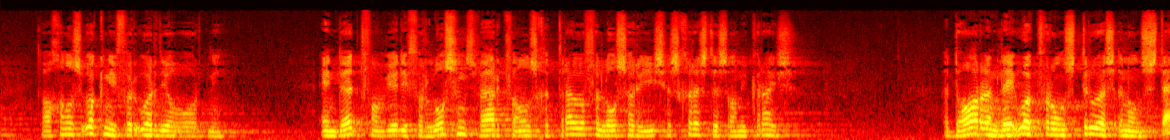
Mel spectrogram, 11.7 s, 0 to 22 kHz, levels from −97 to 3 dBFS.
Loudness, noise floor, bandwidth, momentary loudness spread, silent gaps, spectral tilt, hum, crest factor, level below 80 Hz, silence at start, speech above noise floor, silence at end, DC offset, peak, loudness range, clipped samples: -24 LUFS; -55 dBFS; 16 kHz; 12 LU; none; -5 dB/octave; none; 18 dB; -54 dBFS; 0 s; 32 dB; 0 s; under 0.1%; -6 dBFS; 5 LU; under 0.1%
